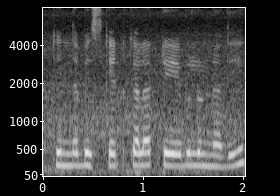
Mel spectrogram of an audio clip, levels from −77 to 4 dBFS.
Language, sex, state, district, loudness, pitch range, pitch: Telugu, female, Telangana, Hyderabad, -14 LUFS, 205-220 Hz, 215 Hz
